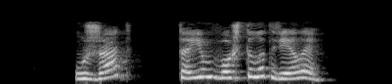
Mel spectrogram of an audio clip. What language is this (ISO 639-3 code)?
chm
